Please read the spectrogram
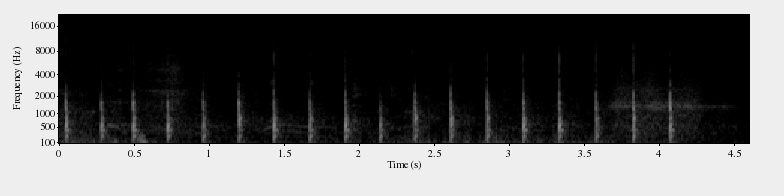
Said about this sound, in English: Peter continued knocking.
